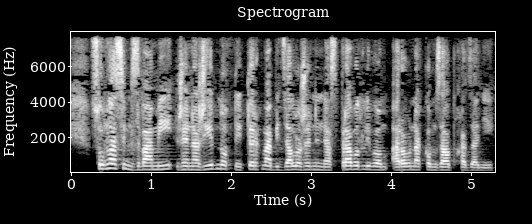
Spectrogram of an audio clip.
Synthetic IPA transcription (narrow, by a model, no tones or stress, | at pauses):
suːɦlasiːmzʋamiʒɛnaːʒjɛd̪nɔt̪niːt̪r̩ɣmaːbiɟzalɔʒɛniːnaspɾaʋɔd̪liʋɔmaɾɔʊnakɔmzaɔpxaːd͡zaɲiː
